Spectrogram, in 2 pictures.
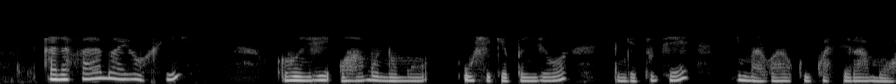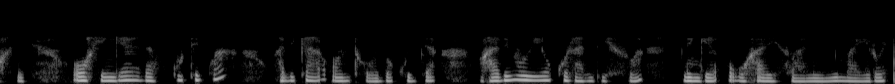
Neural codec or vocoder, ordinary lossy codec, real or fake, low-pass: none; MP3, 32 kbps; real; 3.6 kHz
